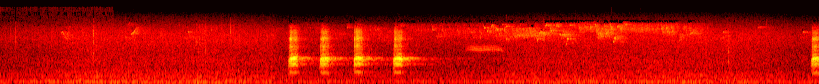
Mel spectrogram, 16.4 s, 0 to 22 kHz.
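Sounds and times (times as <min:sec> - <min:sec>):
low rumble of surf on the Oregon coast: 0:00.0 - 0:16.3
wind on a foggy Oregon shore: 0:00.0 - 0:16.3
ravens croaking off a foggy Oregon shore: 0:05.7 - 0:09.6.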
